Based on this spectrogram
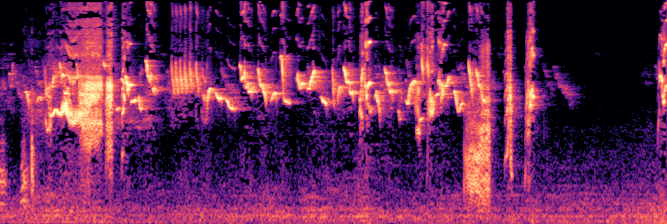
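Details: Male Javan myna singing hard in the morning, packed with fill-in phrases: rapid twittering chatter and high squeaky notes pour out continuously, with a harsh rasp near the end before trailing off.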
